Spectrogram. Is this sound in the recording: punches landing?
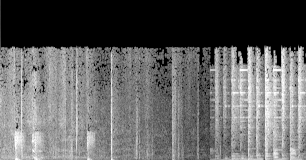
yes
